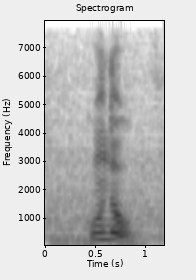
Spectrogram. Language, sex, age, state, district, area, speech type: Hindi, female, 18-30, Madhya Pradesh, Narsinghpur, rural, read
